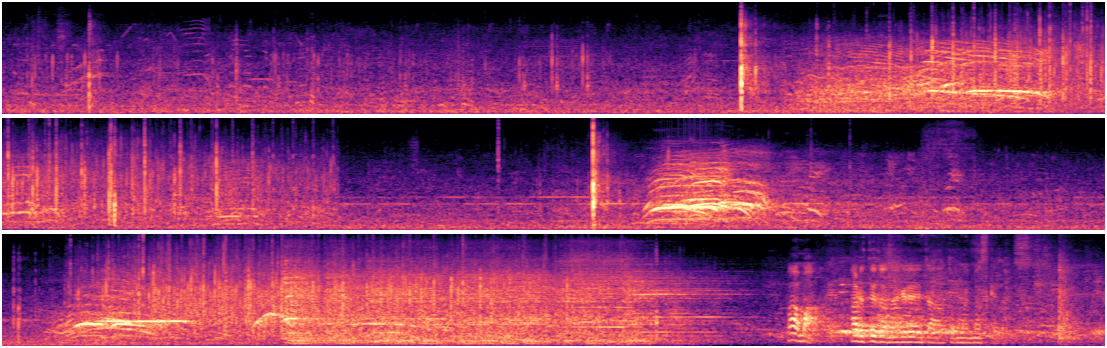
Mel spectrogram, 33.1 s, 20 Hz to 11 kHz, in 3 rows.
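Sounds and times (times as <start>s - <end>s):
distant voices: 0.0s - 29.6s
bat hitting baseball: 7.4s - 8.2s, 16.9s - 17.2s
spectators shouting: 22.7s - 29.5s.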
